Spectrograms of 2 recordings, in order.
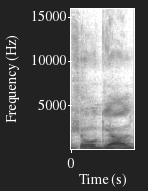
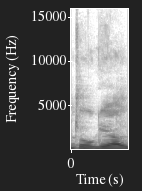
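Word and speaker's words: Chogyal: शोग्याल चोग्याल जो भी मतलब ये सबकी अपनी अपनी प्रोनाउंसिएशन है उसके हिसाब से।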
